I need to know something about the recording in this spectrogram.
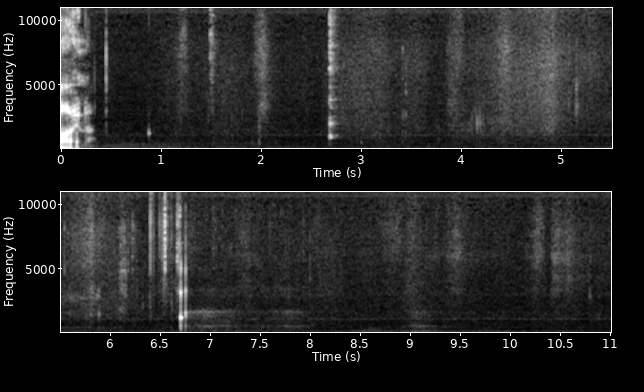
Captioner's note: pause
